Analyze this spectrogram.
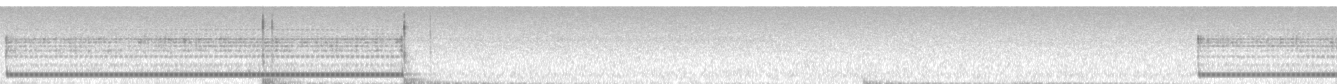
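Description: A phone call ringing on the line: a steady, buzzing ringback tone holds for about two seconds, falls away to faint hiss with a couple of clicks, then sounds again.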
